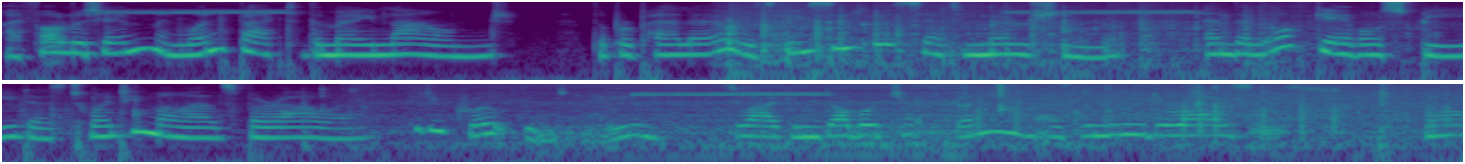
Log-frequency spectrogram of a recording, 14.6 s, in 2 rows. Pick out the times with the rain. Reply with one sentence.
You can hear the rain from 3.5 to 14.5 s.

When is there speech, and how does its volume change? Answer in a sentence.
You can hear the speech from 0.0 to 14.5 s, at a steady volume.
